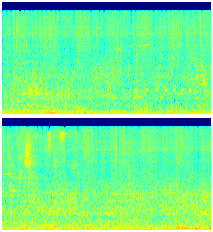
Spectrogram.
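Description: Mining lasers whine steadily.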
